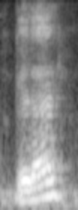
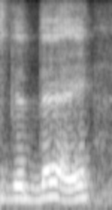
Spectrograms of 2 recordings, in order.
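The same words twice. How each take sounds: First: Aussie g'day with a questioning lift; attempted Australian accent. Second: Said in the usual way. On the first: Shown as a demonstration. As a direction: test out an Australian accent, unsure. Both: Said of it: "Did I get the accent right".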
